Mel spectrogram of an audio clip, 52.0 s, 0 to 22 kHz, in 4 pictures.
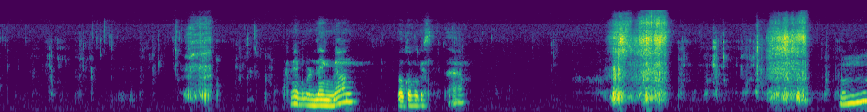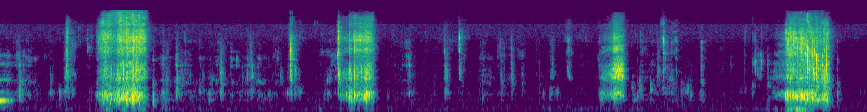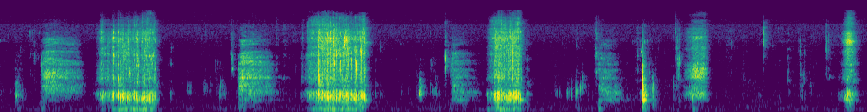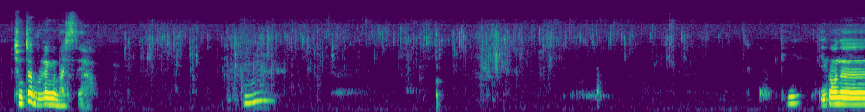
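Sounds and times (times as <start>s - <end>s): chewing: 0.0s - 4.3s, 10.1s - 12.6s, 13.2s - 21.8s, 22.4s - 25.4s, 40.7s - 50.8s
slurping noodles: 9.1s - 10.2s, 11.3s - 12.3s, 14.4s - 15.4s, 18.0s - 18.7s, 24.6s - 25.5s, 27.5s - 28.4s, 30.6s - 31.6s, 33.3s - 33.9s, 41.1s - 49.3s.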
